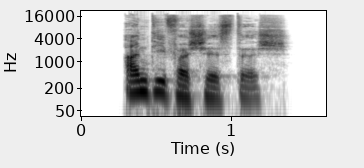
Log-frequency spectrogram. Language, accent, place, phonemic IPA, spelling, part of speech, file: German, Germany, Berlin, /antifaˈʃɪstɪʃ/, antifaschistisch, adjective, De-antifaschistisch.ogg
- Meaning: antifascist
